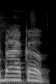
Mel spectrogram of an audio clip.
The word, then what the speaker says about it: backup: important hey yes yes you have to say backup Backup backup yeah so both words are stressed at about the same level hey mhm backup cuz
